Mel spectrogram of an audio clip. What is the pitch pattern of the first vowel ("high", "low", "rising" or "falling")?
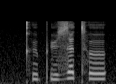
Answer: low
